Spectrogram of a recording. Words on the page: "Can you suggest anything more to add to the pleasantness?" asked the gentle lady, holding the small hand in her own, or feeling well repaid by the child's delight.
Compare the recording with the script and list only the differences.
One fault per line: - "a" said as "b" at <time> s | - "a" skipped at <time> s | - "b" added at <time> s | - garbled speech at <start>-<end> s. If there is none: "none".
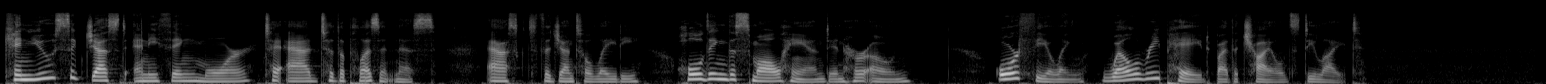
none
